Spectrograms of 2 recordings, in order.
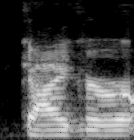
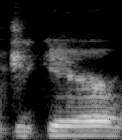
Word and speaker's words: Giger: You had Geiger or Giger, whatever, however you want to pronounce it, H.R.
